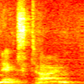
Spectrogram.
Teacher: i just had the k and the s that was quite enough to be saying before another t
